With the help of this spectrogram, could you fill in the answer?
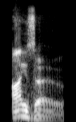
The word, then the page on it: ISO: British English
